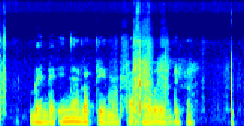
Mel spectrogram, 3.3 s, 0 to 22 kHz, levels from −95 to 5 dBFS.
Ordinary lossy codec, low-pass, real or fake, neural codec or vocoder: none; none; fake; vocoder, 44.1 kHz, 128 mel bands every 512 samples, BigVGAN v2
